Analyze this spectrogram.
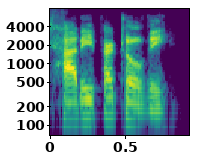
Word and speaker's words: Hadi Partovi: another scholarly guy, not to diss him, but Hadi Partovi, is that the right pronunciation? Yep, that's correct. Hadi Partovi.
